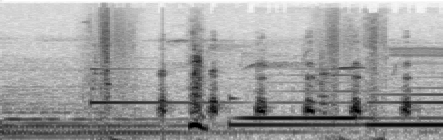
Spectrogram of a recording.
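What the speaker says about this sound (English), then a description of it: "I mean, the chicken is not a rooster, I guess." A chicken in a Zelda video game gives a few short clucks over sustained game music and tones, quiet and brief.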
